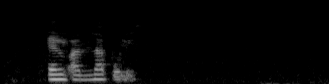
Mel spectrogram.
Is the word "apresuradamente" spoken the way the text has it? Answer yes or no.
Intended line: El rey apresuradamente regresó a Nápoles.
no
